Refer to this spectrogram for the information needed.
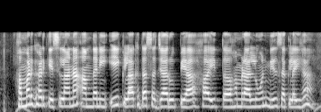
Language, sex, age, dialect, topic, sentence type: Magahi, male, 25-30, Western, banking, question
